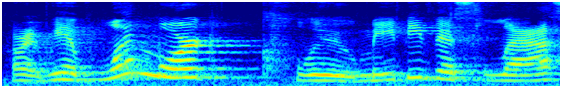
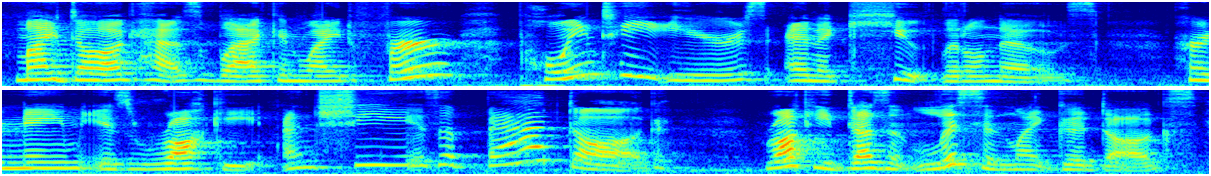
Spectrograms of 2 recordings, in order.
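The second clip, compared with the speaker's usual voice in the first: animated storybook narration, loud opening stresses; reading to children; 8 dB louder than usual. Acted. Child narrator describing a pet, animated storybook reading. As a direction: read it out with big swings in pitch. Reads picture book aloud.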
